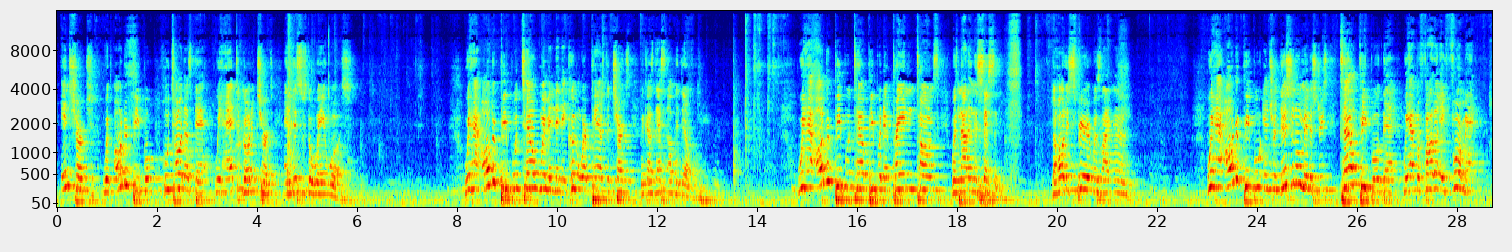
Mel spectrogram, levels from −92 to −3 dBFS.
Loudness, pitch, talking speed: -17 LUFS, 205 Hz, 160 wpm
